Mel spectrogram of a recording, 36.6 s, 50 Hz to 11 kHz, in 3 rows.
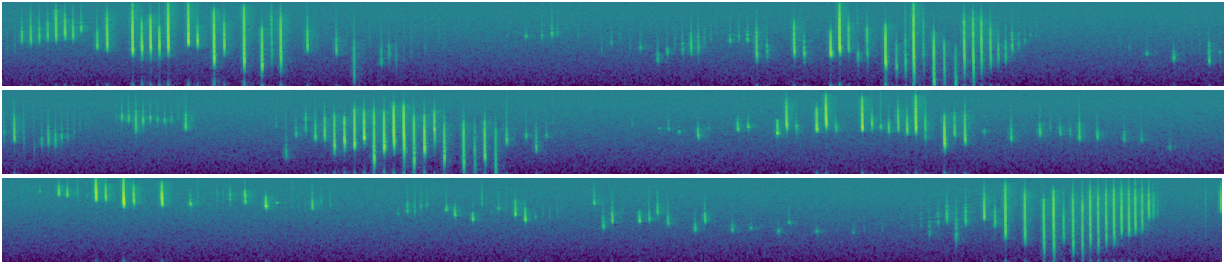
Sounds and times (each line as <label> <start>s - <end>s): Bats 0.2s - 4.0s
Bats 6.4s - 10.2s
Bats 15.0s - 17.7s
Bats 33.6s - 36.0s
